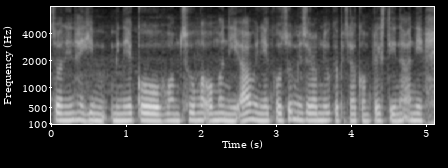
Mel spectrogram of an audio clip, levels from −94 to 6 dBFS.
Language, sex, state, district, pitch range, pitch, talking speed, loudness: Mizo, female, Mizoram, Aizawl, 170-180 Hz, 175 Hz, 165 wpm, -15 LUFS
